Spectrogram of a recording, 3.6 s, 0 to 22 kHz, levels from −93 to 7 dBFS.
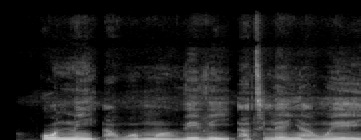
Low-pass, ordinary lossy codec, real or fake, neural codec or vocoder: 19.8 kHz; none; real; none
